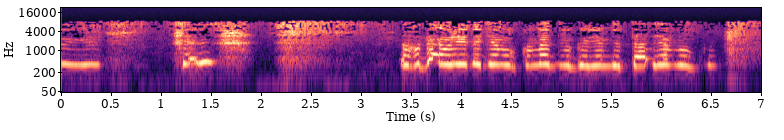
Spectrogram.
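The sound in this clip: A 47-year-old woman in Uruzgan, Afghanistan, whose two sons were killed, cries in broken bursts of wailing and whimpering, with gasping breaths and short pauses, growing longer and more sustained toward the end.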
